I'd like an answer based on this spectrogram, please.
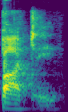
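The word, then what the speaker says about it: Bhati: Uh, Bati is my last name.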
